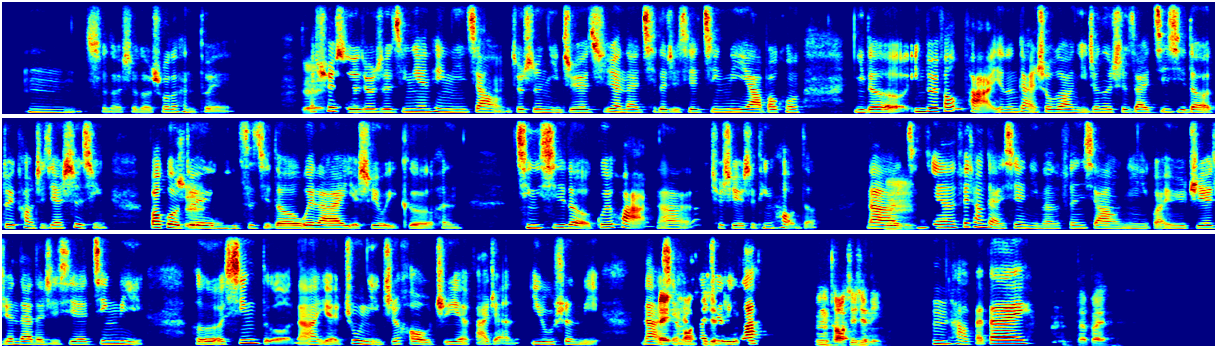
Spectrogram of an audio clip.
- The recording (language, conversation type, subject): Chinese, podcast, 你有过职业倦怠的经历吗？
- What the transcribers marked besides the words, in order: joyful: "这里啦"; joyful: "拜拜"; other background noise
